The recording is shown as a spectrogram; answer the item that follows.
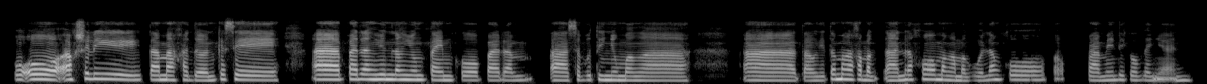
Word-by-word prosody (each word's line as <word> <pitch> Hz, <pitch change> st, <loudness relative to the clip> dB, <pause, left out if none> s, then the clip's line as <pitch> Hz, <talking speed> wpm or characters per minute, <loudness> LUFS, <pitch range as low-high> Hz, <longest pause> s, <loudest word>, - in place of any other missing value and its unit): Oo, 225 Hz, -1 st, +5 dB
actually 235 Hz, -2 st, +2 dB
tama 210 Hz, -1 st, +3 dB
ka 210 Hz, -, -4 dB
doon 190 Hz, 0 st, -3 dB
kasi, 210 Hz, -4 st, 0 dB, 0.4 s
ah, 225 Hz, 0 st, +8 dB
parang 235 Hz, -1 st, +3 dB
'yon 230 Hz, -1 st, +4 dB
lang 220 Hz, 0 st, +3 dB
yung 215 Hz, 0 st, 0 dB
time 200 Hz, -2 st, -1 dB
ko 195 Hz, 0 st, -4 dB
para, 190 Hz, -2 st, -2 dB, 0.3 s
ah, 190 Hz, -1 st, 0 dB
sagutin 205 Hz, +1 st, -3 dB
'yong 200 Hz, -, 0 dB
mga, 190 Hz, -1 st, -2 dB, 1.0 s
ah, 190 Hz, -1 st, +1 dB
tawag 180 Hz, 0 st, -4 dB
dito 210 Hz, +6 st, -4 dB
mga 230 Hz, -1 st, +2 dB
kamag-anak 200 Hz, 0 st, -2 dB
ko, 235 Hz, +1 st, -5 dB
mga 205 Hz, -3 st, -1 dB
magulang 185 Hz, +4 st, -4 dB
ko, 210 Hz, -1 st, -5 dB
pa -, -, -12 dB, 0.2 s
family 195 Hz, +2 st, -4 dB
ko 195 Hz, -, -5 dB
ganiyan. 190 Hz, -, -7 dB
205 Hz, 155 wpm, -23 LUFS, 190-225 Hz, 1.0 s, ah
